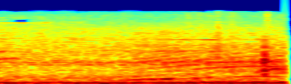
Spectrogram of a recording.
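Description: Cattle, including fat grain-fed cows, moo at a busy livestock market, a low bellow partly buried in constant loud crowd and yard noise.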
